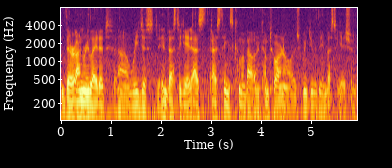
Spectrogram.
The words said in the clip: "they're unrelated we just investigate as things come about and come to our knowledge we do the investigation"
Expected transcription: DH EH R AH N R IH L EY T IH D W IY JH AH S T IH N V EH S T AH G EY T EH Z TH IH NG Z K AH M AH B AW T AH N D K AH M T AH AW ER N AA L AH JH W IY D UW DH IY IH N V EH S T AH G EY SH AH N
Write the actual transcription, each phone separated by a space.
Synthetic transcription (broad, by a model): DH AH R AH N R IH L EY T IH D W IY JH AH S T IH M V EH S T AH G EY T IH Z TH IH NG Z K AH M AH B AW T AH N K AH M T AH AW ER N AA L AH JH W IY D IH DH IY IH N V EH S T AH G EY SH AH N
